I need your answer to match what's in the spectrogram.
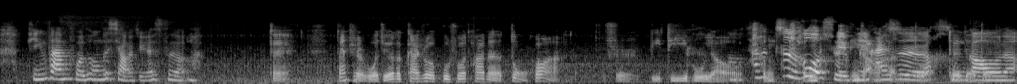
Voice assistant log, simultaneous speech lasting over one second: present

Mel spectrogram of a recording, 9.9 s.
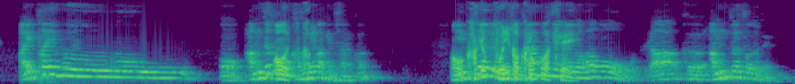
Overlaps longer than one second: present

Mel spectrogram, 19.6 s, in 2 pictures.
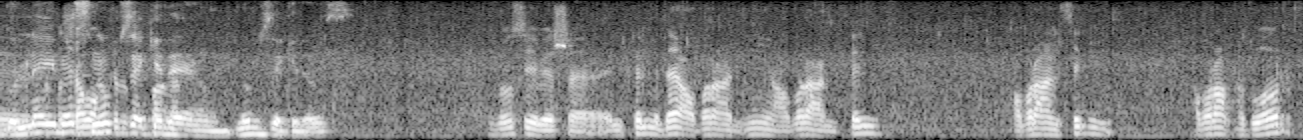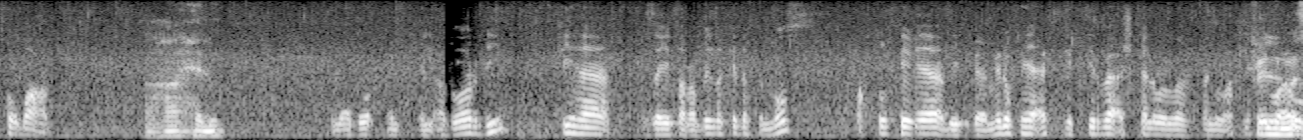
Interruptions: present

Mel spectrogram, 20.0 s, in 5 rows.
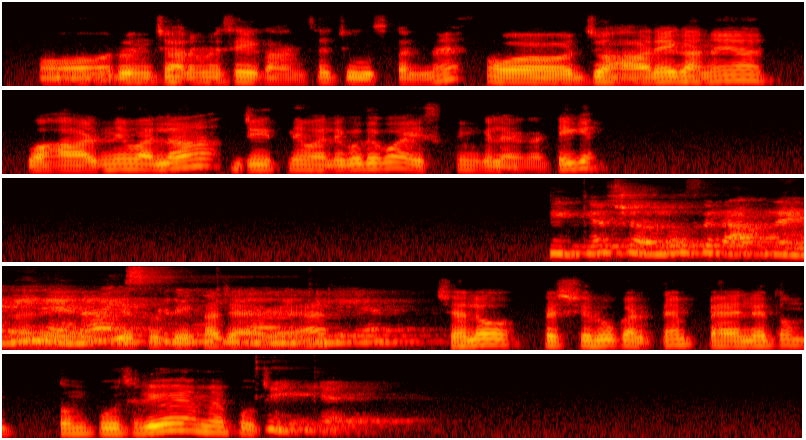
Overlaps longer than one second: present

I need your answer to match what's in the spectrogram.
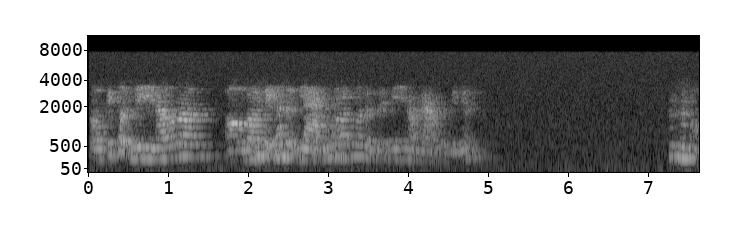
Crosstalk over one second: present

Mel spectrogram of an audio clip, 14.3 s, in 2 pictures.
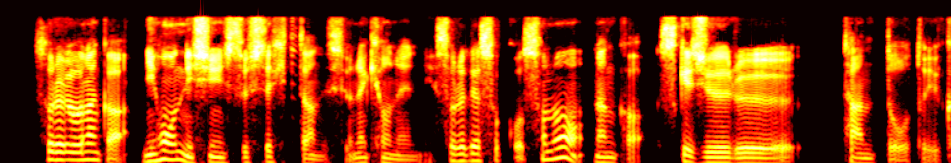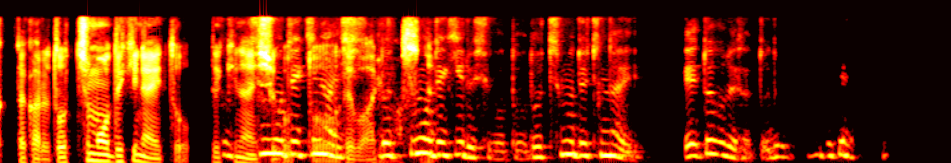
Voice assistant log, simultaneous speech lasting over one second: present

